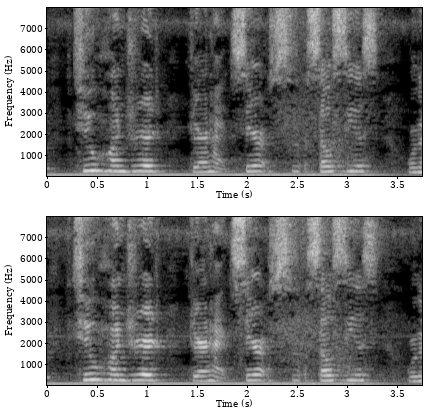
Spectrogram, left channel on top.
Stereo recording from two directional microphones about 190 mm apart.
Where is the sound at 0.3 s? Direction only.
55° left (ahead or behind).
